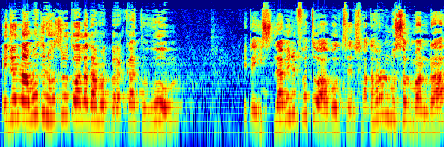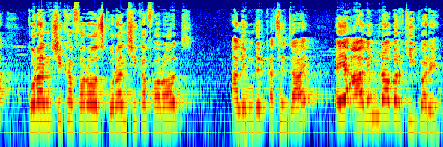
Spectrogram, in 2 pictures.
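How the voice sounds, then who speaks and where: A man preaching a sermon, full of rhetorical questions and lively imitations of Arabic pronunciation. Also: very high voice, normal speed. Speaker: Islamic preacher. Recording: faint background noise.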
